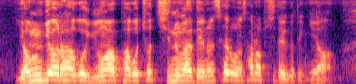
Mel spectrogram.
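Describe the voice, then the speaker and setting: Loud and high-pitched, a man speaks. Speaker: lecturer. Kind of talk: lecture. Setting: classroom with audience. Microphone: no microphone, unamplified voice.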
